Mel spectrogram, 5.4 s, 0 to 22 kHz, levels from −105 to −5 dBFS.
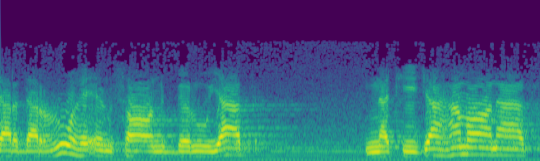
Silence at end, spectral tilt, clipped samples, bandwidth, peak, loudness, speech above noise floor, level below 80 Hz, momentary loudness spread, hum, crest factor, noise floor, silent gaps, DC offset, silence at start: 0 s; -7.5 dB/octave; under 0.1%; 4.1 kHz; -4 dBFS; -16 LUFS; 24 dB; -46 dBFS; 5 LU; none; 12 dB; -39 dBFS; none; under 0.1%; 0 s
